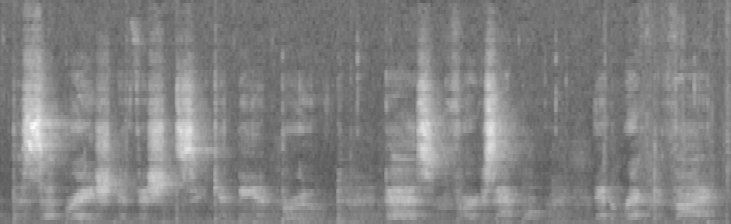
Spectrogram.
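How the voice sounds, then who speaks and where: A man is whispering. There is noticeable noise in the background. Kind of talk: ASMR reading for sleep. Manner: whispered, soft.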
